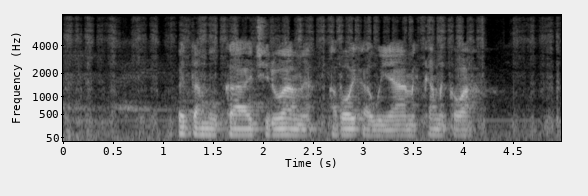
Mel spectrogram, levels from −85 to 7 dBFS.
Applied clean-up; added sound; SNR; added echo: none; Writing; 14 dB; none.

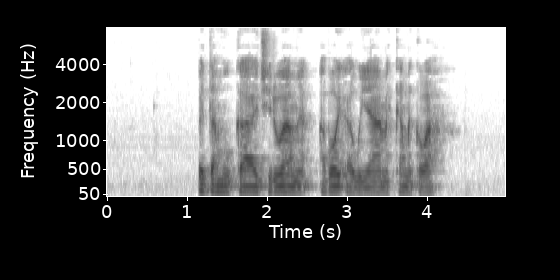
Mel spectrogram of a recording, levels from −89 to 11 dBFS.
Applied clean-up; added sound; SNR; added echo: none; none; none; none.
